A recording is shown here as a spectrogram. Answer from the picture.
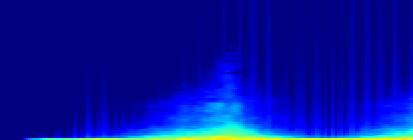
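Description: Intro sound effect: a deep rumble with a whoosh that swells up to a peak about a second in and fades, and a second whoosh building near the end.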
